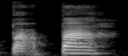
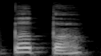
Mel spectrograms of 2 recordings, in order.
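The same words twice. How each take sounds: First: "papá" said the Spanish way; Spanish-style "papá", as a wrong example; Spanish pronunciation. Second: "papá" said the French way; French-style "papá", as the model to copy; French pronunciation. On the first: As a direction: say "papá" as in Spanish, punched louder. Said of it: "como en español". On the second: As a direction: say "papá" as French papa, not as in Spanish. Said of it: "No papá, como en español". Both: Shown as a demonstration.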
